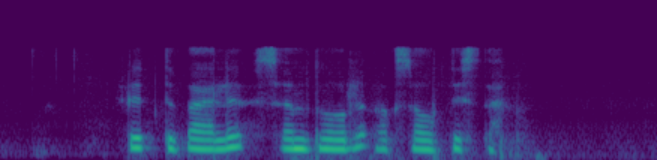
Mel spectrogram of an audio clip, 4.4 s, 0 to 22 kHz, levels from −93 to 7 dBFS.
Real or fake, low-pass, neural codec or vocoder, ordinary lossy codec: fake; 7.2 kHz; codec, 16 kHz, 0.8 kbps, ZipCodec; none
